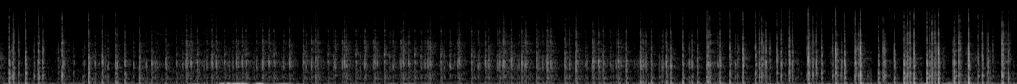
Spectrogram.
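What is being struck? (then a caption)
Small printed cardboard product box. Fingertips and nails tap rapidly on the faces of a small, hollow, rectangular pink printed cardboard Farmasi cosmetics box with "Love" lettering, held in both hands close to the microphone. The result is a fast, dense stream of short, dry taps with a hollow, low thud and a clicky midrange, each dying away almost instantly. The taps grow louder and sharper toward the end.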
